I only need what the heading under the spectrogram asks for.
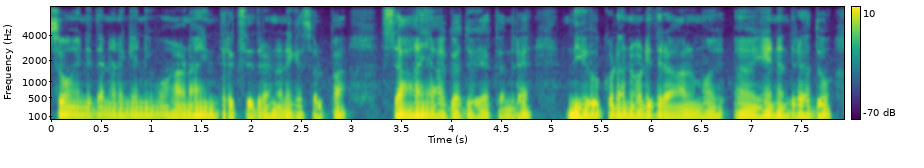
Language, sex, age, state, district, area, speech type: Kannada, male, 18-30, Karnataka, Davanagere, rural, spontaneous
